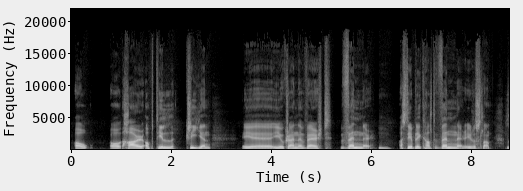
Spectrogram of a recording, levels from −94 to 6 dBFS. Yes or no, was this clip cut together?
no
